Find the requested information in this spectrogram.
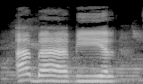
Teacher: Cara bacanya itu bunyi bi dipanjangkan dua harokat. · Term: mad tabi'i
